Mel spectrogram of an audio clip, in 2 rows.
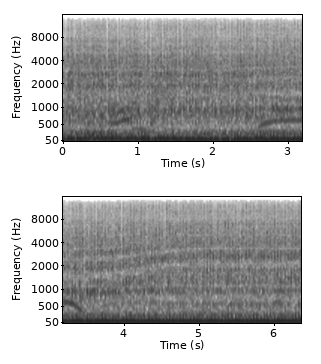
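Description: Supercharged 6.2-litre LT5 V8 of a C7 Corvette ZR1 at a steady high idle just after a cold start.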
